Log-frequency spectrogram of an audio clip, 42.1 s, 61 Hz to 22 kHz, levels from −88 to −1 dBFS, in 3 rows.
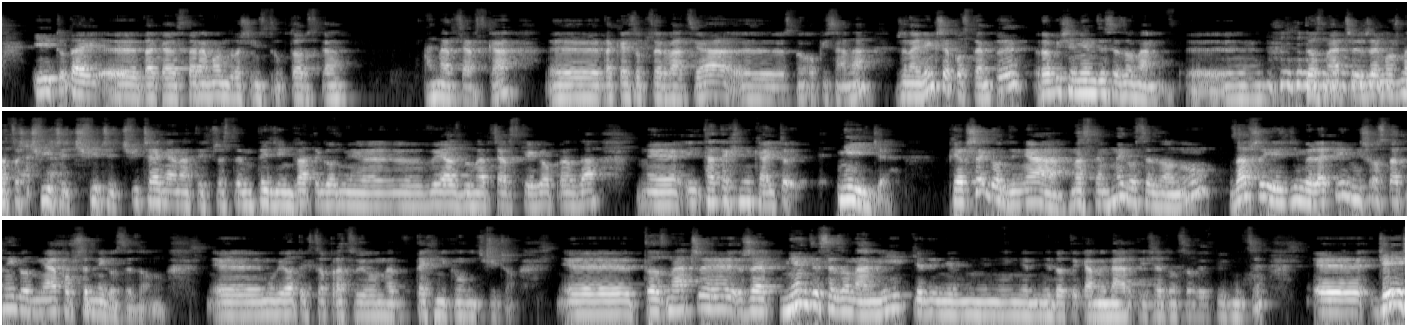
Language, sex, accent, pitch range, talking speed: Polish, male, native, 110-140 Hz, 115 wpm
